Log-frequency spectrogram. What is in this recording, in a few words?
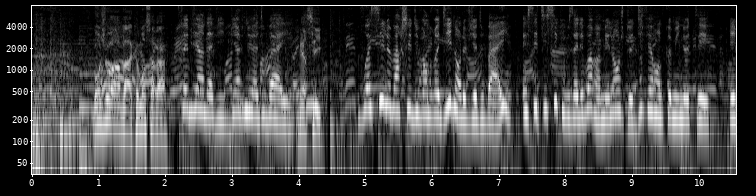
Voice Over; Emirates; National Geographic Channel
